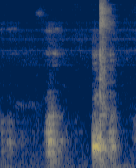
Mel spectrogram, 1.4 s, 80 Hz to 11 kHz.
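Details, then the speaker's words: 1990 Mazda MX-5 Miata NA front brake service: two short wet squelches as caliper slide pin is pushed in; excess grease hydraulically locking it in the bore. Inner pad had worn a third thinner than outer, suggesting sticking sliders. "So that's why I want to go ahead and now I got too much grease in there."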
